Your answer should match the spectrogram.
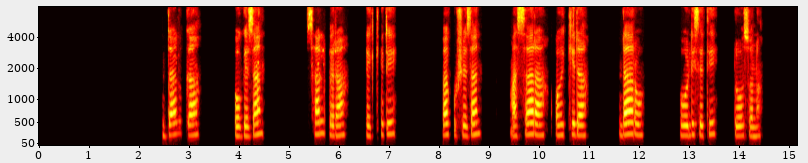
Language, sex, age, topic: Gamo, female, 18-24, government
